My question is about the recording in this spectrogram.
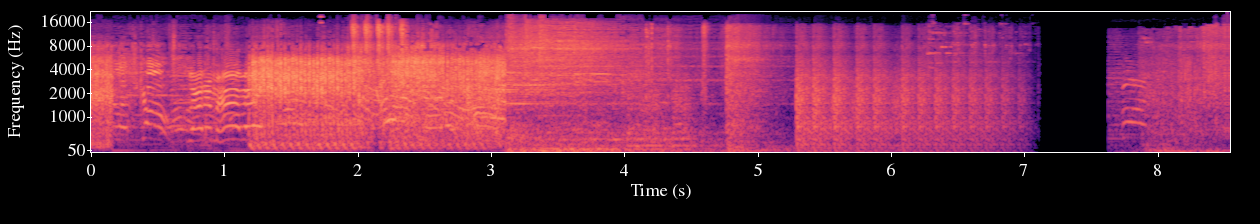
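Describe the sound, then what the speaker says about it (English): A Thompson submachine gun fires in a loud, chaotic movie shootout, rapid bursts mixed with shouting voices and crashing effects, dropping to brief silence near the end before noise resumes. "The Thompson Submachine Gun, one of the most prolific weapons in movie history."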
